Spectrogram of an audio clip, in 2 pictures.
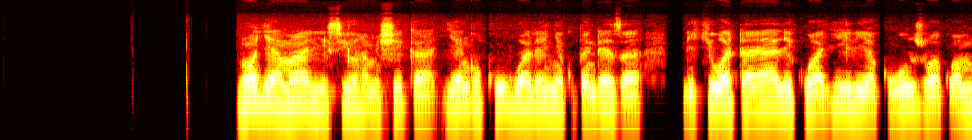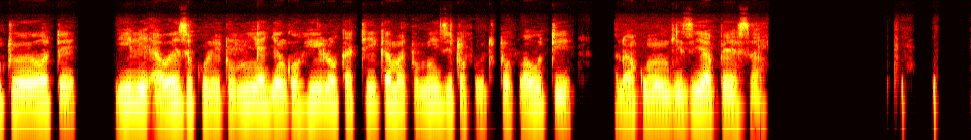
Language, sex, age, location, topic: Swahili, male, 36-49, Dar es Salaam, finance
